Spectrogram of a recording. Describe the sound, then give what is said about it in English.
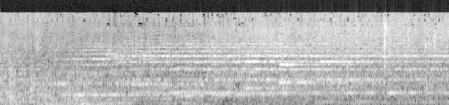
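Steady rain falling on a street, a dense unbroken hiss that holds at an even level throughout, with no voices or other distinct events. “walking down the street in a trench coat in the rain”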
